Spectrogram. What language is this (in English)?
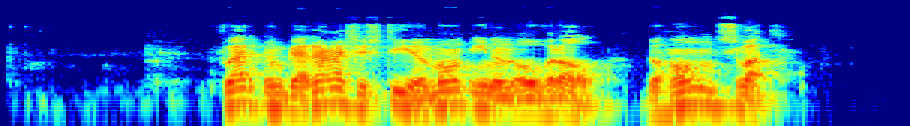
Western Frisian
